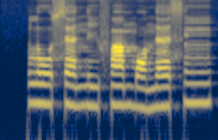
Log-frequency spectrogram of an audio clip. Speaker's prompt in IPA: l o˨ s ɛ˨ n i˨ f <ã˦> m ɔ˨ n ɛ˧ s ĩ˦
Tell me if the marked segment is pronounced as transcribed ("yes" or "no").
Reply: no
